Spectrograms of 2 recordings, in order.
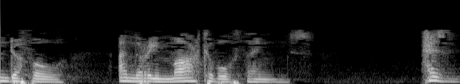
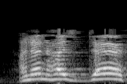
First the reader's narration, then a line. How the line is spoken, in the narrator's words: he cries triumphantly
